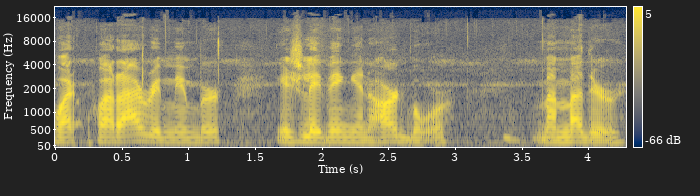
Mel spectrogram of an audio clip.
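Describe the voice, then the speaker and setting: Her very deep, low pitch carries vocal fry, and this woman has an American accent. She talks at a fairly slow pace. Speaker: Chickasaw elder telling life memories. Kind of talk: interview answer, recalling childhood memories.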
